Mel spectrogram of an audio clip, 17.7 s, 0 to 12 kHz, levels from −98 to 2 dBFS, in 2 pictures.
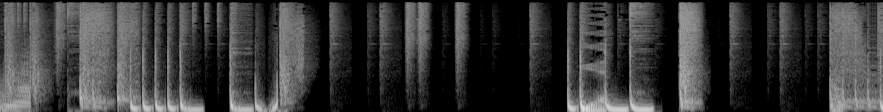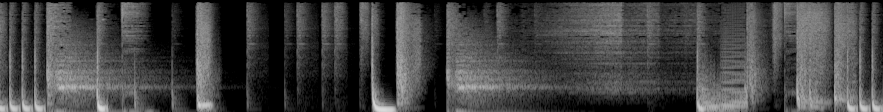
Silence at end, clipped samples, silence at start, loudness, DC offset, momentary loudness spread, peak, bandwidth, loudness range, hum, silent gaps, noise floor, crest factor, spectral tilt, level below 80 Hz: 0 s; under 0.1%; 0 s; -30 LUFS; under 0.1%; 23 LU; -10 dBFS; 11.5 kHz; 7 LU; none; 4.38-4.42 s, 4.76-4.80 s, 5.11-5.18 s, 7.12-7.18 s; -57 dBFS; 20 dB; -4 dB/octave; -34 dBFS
